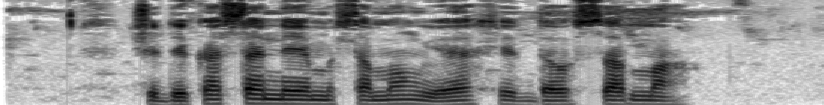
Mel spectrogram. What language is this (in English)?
Wuzlam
